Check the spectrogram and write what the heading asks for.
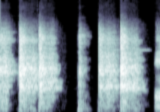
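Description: Large kitchen knife chopping cooked pork fillet on a wooden board: several loud knocks of the blade striking the wood.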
